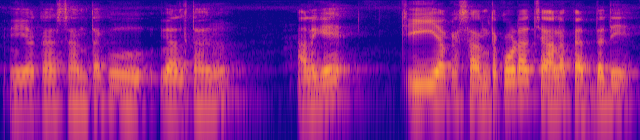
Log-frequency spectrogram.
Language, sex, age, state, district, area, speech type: Telugu, male, 30-45, Andhra Pradesh, Konaseema, rural, spontaneous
